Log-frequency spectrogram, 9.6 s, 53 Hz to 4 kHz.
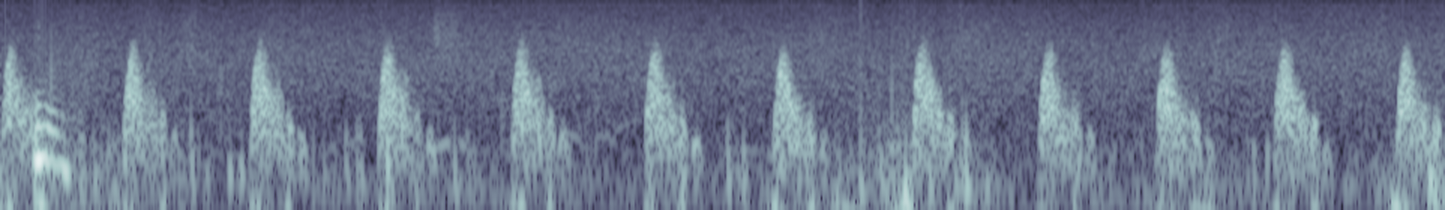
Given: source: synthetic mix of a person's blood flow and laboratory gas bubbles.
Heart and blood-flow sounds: Doppler ultrasound of blood flow; subclavian vein
no bubbles
From the record:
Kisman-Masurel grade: 000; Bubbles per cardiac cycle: 0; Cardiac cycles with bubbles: 0%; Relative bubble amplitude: no bubbles discernible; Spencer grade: 0 (complete lack of bubble signals)

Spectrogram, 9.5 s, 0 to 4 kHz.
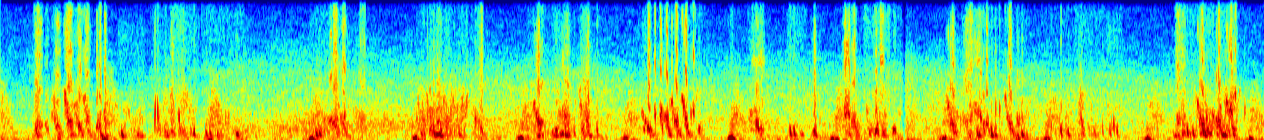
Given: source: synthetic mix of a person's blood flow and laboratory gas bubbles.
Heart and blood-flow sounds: Doppler ultrasound of blood flow; subclavian vein
0.23-0.84 s: bubbles
0.88-1.09 s: bubbles
1.13-1.83 s: bubbles
2.32-2.77 s: bubbles
3.12-3.67 s: bubbles
3.95-4.51 s: bubbles
4.77-5.30 s: bubbles
5.60-5.78 s: bubbles
5.89-6.18 s: bubbles
6.29-6.75 s: bubbles
7.08-7.73 s: bubbles
7.84-8.42 s: bubbles
8.79-9.38 s: bubbles
From the record:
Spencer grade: 3 (all of the cardiac periods contain showers or single bubble signals, but not dominating or overriding the cardiac motion signals); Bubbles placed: anywhere in the cardiac cycle

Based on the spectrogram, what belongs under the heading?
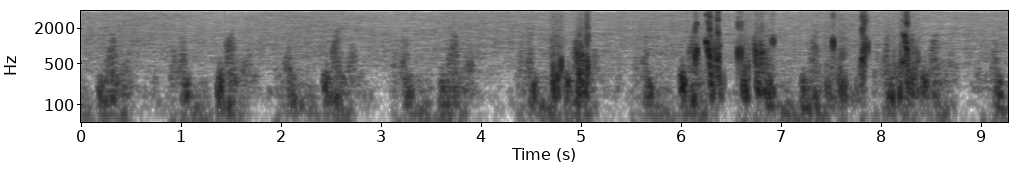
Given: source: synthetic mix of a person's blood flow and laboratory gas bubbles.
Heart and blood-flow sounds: Doppler ultrasound of blood flow; precordium
4.67-4.84 s: bubbles
4.93-5.10 s: bubbles
6.11-6.43 s: bubbles
6.53-6.95 s: bubbles
7.42-7.90 s: bubbles
8.10-8.39 s: bubbles
From the record:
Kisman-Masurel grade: 223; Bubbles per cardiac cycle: several, 3 to 8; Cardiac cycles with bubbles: 10 to 50%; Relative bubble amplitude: loud (0.450 to 0.775); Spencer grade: 2 (many but less than half of the cardiac periods contain bubble signals, singularly or in groups); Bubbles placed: only in the low amplitude regions of the cardiac cycle

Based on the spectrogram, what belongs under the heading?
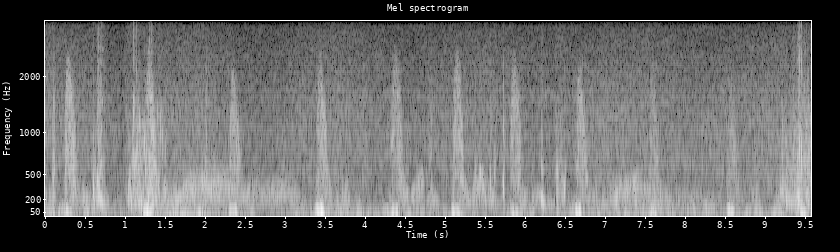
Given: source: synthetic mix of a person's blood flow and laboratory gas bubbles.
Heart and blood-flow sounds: Doppler ultrasound of blood flow; subclavian vein
0.57-0.78 s: bubbles
1.00-1.53 s: bubbles
5.35-5.43 s: bubbles
5.48-5.64 s: bubbles
5.71-5.77 s: bubbles
6.17-6.27 s: bubbles
6.38-6.55 s: bubbles
9.15-9.59 s: bubbles
From the record:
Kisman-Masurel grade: 221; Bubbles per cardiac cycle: several, 3 to 8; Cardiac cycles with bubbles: 10 to 50%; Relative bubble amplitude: barely perceptible (0.100 to 0.250); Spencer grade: 2 (many but less than half of the cardiac periods contain bubble signals, singularly or in groups); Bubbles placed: anywhere in the cardiac cycle

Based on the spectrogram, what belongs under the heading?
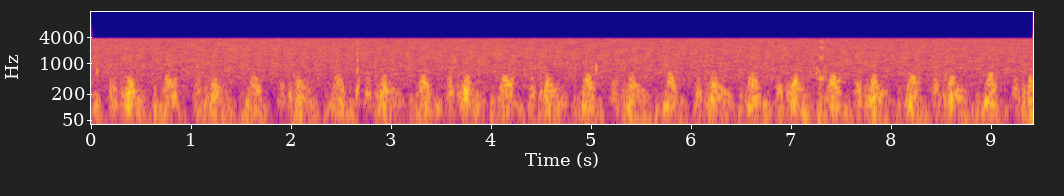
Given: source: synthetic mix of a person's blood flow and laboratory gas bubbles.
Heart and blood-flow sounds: Doppler ultrasound of blood flow; precordium
0.04-0.08 s: bubbles
0.16-0.23 s: bubbles
0.76-0.84 s: bubbles
2.62-2.72 s: bubbles
5.01-5.09 s: bubbles
7.24-7.38 s: bubbles
From the record:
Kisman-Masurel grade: 121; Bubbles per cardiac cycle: 1 to 2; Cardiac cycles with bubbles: 10 to 50%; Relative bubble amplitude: barely perceptible (0.100 to 0.250); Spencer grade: 2 (many but less than half of the cardiac periods contain bubble signals, singularly or in groups); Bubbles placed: only in the low amplitude regions of the cardiac cycle

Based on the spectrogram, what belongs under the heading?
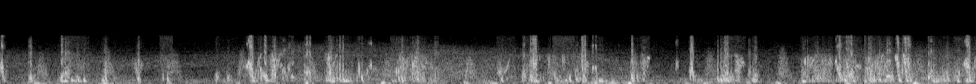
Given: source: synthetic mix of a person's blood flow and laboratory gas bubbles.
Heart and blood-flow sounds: Doppler ultrasound of blood flow; subclavian vein
0.00-0.10 s: bubbles
0.27-0.39 s: bubbles
0.58-0.90 s: bubbles
1.01-1.11 s: bubbles
1.32-1.44 s: bubbles
1.59-1.73 s: bubbles
2.15-2.39 s: bubbles
2.43-2.95 s: bubbles
3.01-3.15 s: bubbles
3.22-3.77 s: bubbles
3.90-4.44 s: bubbles
4.96-5.16 s: bubbles
5.19-6.07 s: bubbles
6.29-6.51 s: bubbles
6.75-6.79 s: bubbles
6.88-7.06 s: bubbles
7.14-7.61 s: bubbles
8.00-9.16 s: bubbles
9.25-9.77 s: bubbles
From the record:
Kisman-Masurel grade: 243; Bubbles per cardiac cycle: several, 3 to 8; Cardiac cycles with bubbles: 100%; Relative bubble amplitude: loud (0.450 to 0.775); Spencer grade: 3 (all of the cardiac periods contain showers or single bubble signals, but not dominating or overriding the cardiac motion signals); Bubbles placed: anywhere in the cardiac cycle

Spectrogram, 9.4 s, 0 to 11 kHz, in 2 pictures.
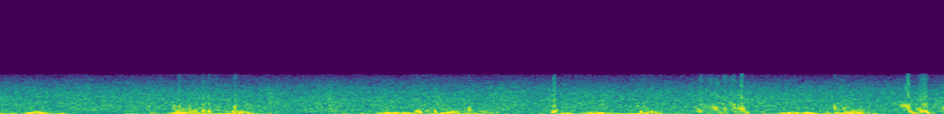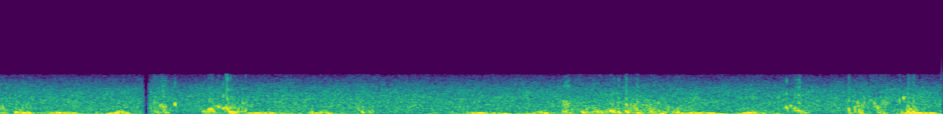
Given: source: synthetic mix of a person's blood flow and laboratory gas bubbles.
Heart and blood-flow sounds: Doppler ultrasound of blood flow; precordium
0.83-1.28 s: bubbles
2.04-2.57 s: bubbles
2.74-2.84 s: bubbles
3.16-3.32 s: bubbles
3.47-3.80 s: bubbles
4.12-4.39 s: bubbles
4.48-5.11 s: bubbles
5.48-5.64 s: bubbles
5.71-6.00 s: bubbles
6.26-6.34 s: bubbles
6.49-6.63 s: bubbles
7.52-8.22 s: bubbles
8.63-8.79 s: bubbles
8.95-9.38 s: bubbles
From the record:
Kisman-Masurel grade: 243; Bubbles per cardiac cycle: several, 3 to 8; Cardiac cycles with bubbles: 100%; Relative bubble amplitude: loud (0.450 to 0.775); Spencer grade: 3 (all of the cardiac periods contain showers or single bubble signals, but not dominating or overriding the cardiac motion signals); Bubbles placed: only in the low amplitude regions of the cardiac cycle

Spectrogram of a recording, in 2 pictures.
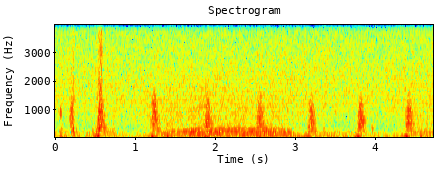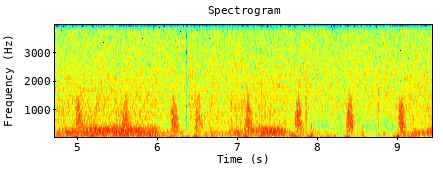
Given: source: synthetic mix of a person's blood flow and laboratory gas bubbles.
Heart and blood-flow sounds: Doppler ultrasound of blood flow; subclavian vein
0.05-0.10 s: bubbles
0.16-0.29 s: bubbles
0.44-0.61 s: bubbles
From the record:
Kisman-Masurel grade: 212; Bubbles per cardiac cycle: several, 3 to 8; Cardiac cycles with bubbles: 1 to 10%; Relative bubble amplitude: moderate (0.250 to 0.450); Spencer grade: 1 (occasional bubble signal discernible with the cardiac motion signal, with majority of cardiac periods free of bubbles); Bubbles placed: anywhere in the cardiac cycle

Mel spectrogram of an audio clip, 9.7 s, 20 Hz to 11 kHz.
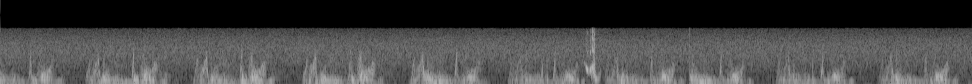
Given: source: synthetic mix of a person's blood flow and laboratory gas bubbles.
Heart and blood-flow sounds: Doppler ultrasound of blood flow; precordium
5.84-6.02 s: bubbles
From the record:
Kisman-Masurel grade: 123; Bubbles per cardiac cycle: 1 to 2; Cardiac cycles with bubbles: 10 to 50%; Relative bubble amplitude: loud (0.450 to 0.775); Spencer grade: 2 (many but less than half of the cardiac periods contain bubble signals, singularly or in groups); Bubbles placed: only in the low amplitude regions of the cardiac cycle

